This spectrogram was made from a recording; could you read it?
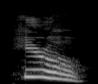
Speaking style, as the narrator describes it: she cried in relief

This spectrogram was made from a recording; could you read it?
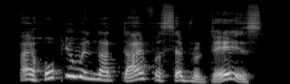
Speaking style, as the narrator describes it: one lady said to the child with a sweet smile

